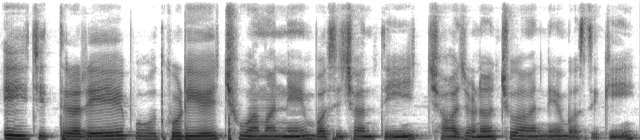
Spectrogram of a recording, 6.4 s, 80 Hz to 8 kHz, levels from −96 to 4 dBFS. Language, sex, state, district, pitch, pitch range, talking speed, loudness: Odia, female, Odisha, Khordha, 160 Hz, 155-170 Hz, 105 wpm, -16 LUFS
